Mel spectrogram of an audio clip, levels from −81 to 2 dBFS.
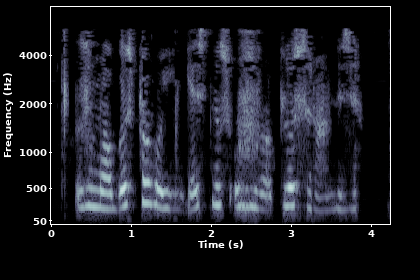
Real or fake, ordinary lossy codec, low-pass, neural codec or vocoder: fake; MP3, 24 kbps; 7.2 kHz; vocoder, 22.05 kHz, 80 mel bands, HiFi-GAN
